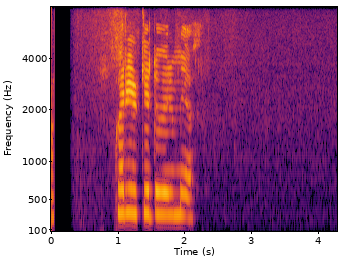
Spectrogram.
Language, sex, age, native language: Icelandic, male, 9, Icelandic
